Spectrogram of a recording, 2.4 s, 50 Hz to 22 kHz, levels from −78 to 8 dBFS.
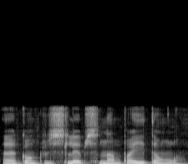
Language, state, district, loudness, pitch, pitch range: Kokborok, Tripura, West Tripura, -17 LUFS, 115 Hz, 110-120 Hz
